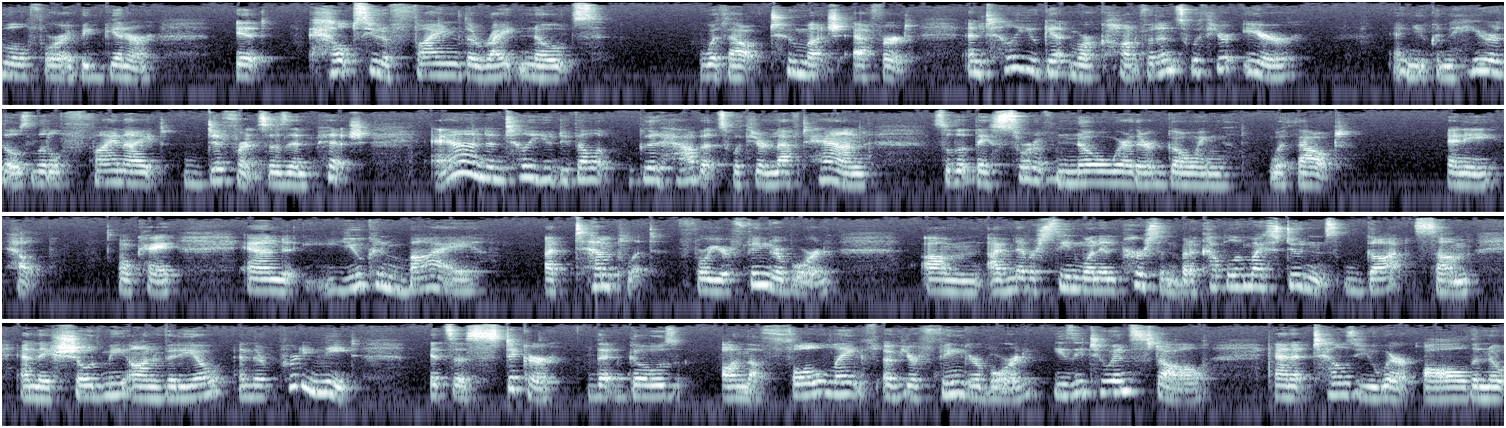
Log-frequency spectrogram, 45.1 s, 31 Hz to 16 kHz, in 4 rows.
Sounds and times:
Speech: 0:00.0 - 0:01.2, 0:01.8 - 0:04.6, 0:05.2 - 0:09.8, 0:10.4 - 0:21.5, 0:22.1 - 0:28.8, 0:29.4 - 0:45.0.

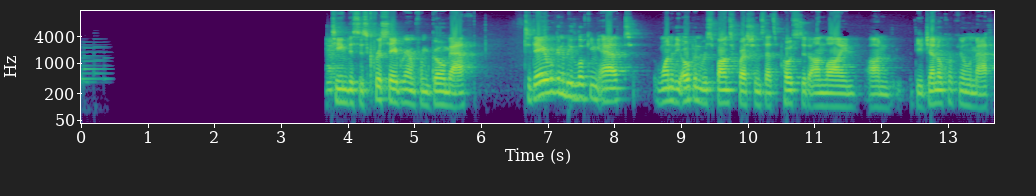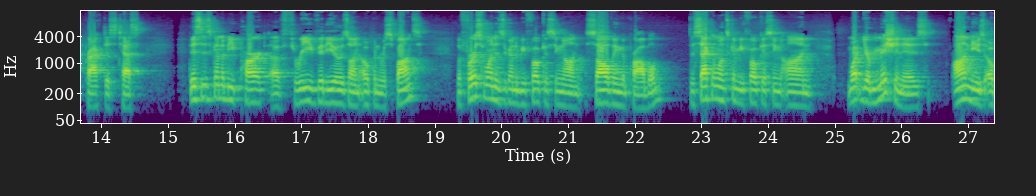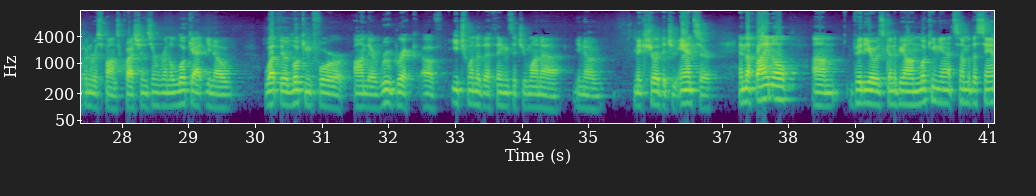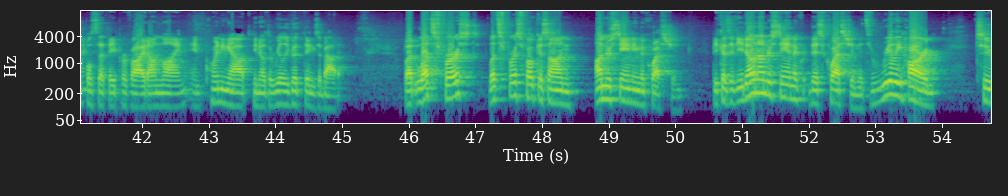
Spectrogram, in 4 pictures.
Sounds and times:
Speech: 0:03.7 - 0:06.0, 0:06.6 - 0:14.7, 0:15.3 - 0:45.1, 0:45.9 - 0:54.7.

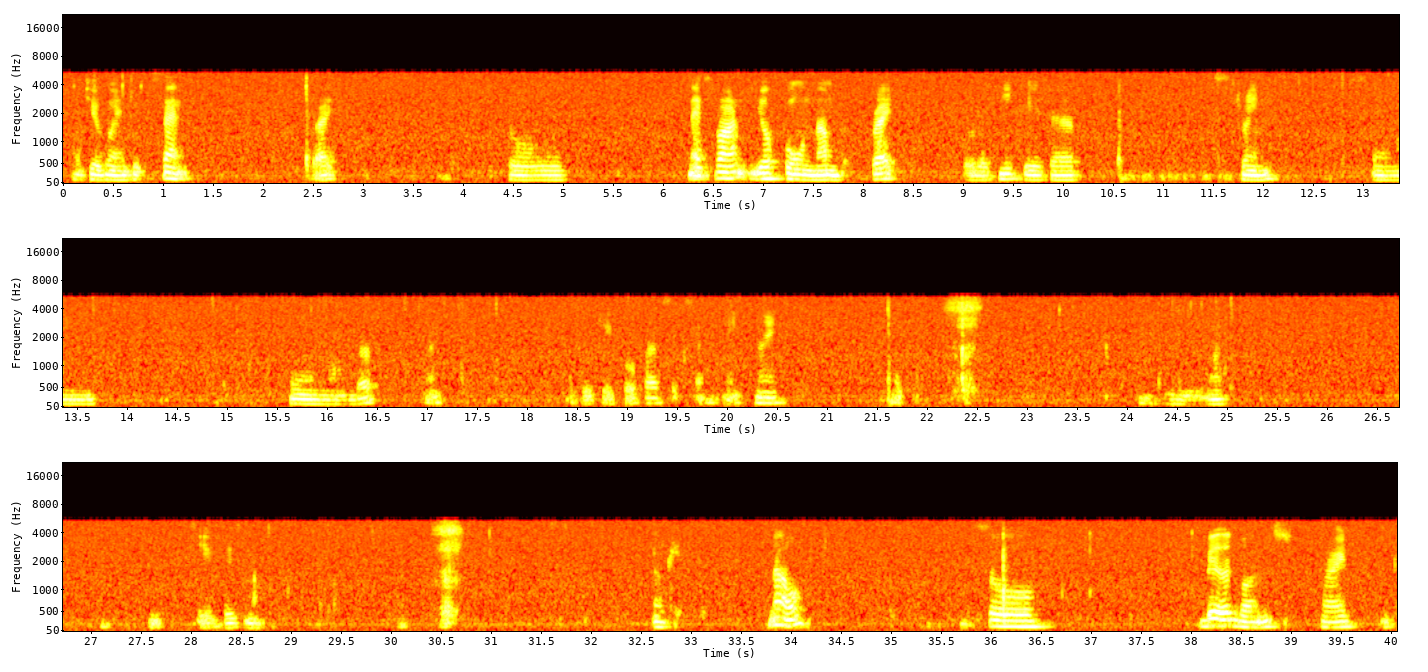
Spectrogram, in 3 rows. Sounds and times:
Inside, small room: 0:00.0 - 0:40.0
Speech: 0:00.1 - 0:01.3, 0:02.5 - 0:02.8, 0:04.4 - 0:05.1, 0:06.3 - 0:08.4, 0:09.0 - 0:10.2, 0:11.5 - 0:12.2, 0:13.1 - 0:13.7, 0:15.6 - 0:17.2, 0:18.5 - 0:20.6, 0:24.1 - 0:25.0, 0:27.6 - 0:28.8, 0:32.6 - 0:33.0, 0:33.8 - 0:34.2, 0:35.7 - 0:36.6, 0:38.1 - 0:40.0.

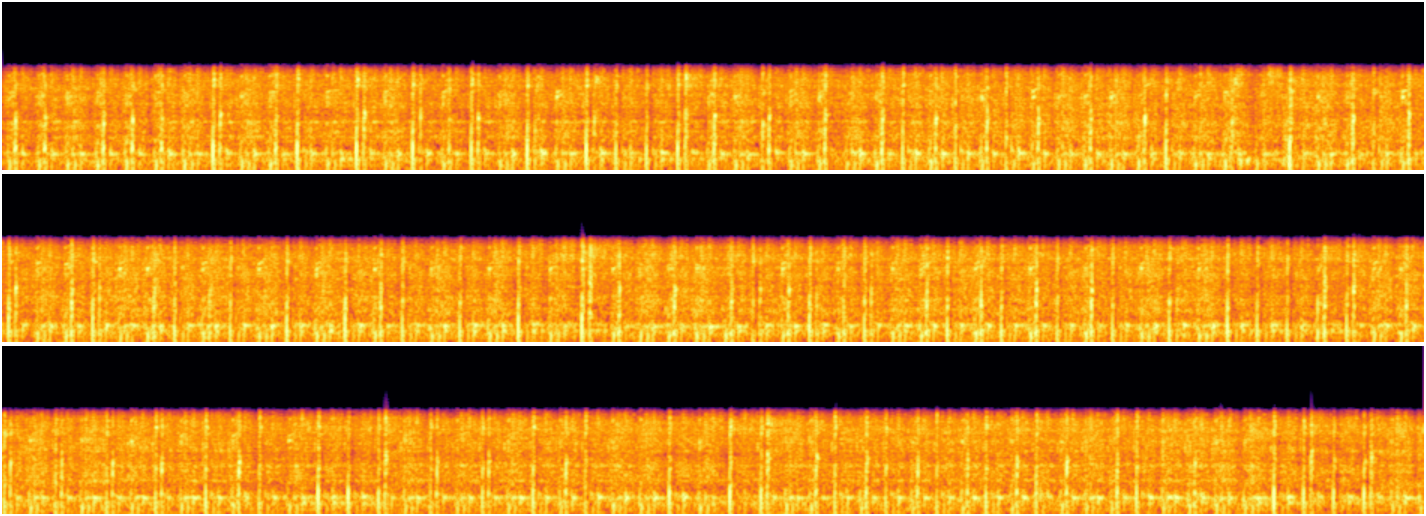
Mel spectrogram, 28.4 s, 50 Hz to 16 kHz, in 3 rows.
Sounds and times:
Idling: 0:00.0 - 0:28.4.

